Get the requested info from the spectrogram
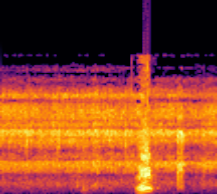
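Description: Steady hiss of background noise, broken by one short spoken 'Eh?' about one and a half seconds in.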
